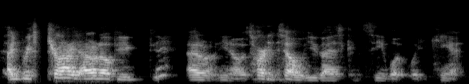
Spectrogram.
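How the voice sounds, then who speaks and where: A man hosting in casual, rambling chat, often restarting and restating his thoughts in a halting way. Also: fairly low pitch, a little hiss or hum. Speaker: host of live guided meditation sessions. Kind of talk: casual chat with viewers and co-host. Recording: dull, muffled home livestream audio.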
